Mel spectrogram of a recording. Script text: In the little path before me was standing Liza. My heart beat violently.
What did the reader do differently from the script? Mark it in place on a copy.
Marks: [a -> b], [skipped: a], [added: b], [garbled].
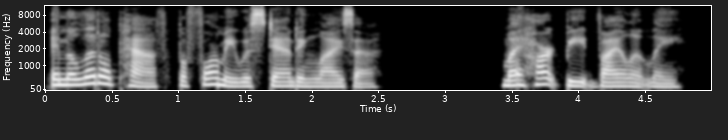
In the little path before me was standing Liza. My heart beat violently.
